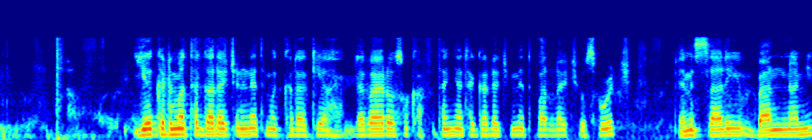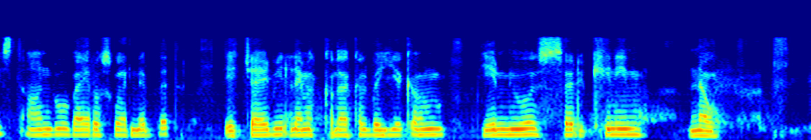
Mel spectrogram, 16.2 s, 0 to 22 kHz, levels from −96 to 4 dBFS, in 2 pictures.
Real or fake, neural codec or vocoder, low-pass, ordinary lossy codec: fake; codec, 16 kHz, 2 kbps, X-Codec, HuBERT features, trained on LibriSpeech; 7.2 kHz; AAC, 64 kbps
